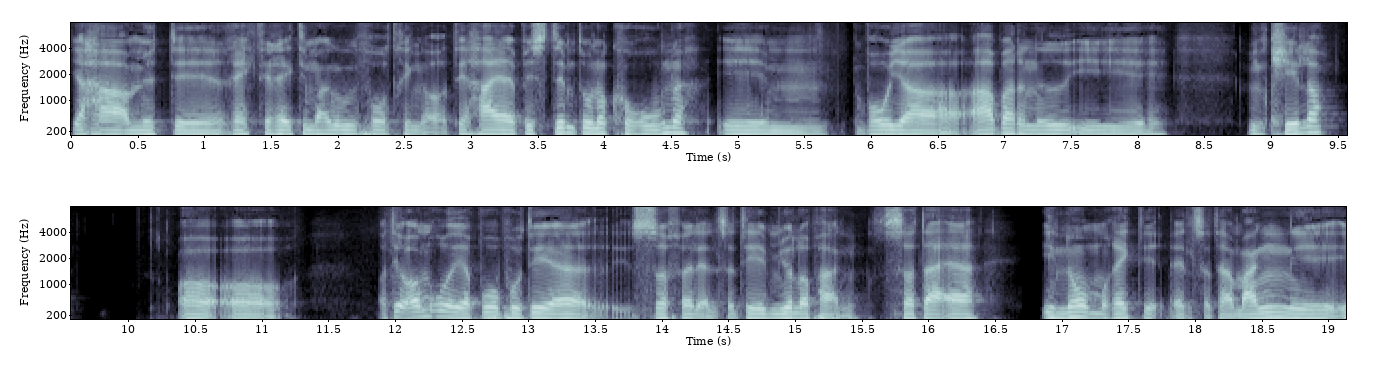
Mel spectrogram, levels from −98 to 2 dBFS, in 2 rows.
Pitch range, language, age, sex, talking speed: 115-135 Hz, Danish, 20-39, male, 155 wpm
